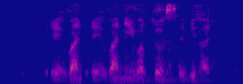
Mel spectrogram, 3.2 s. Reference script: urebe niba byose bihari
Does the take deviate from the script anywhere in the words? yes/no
yes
